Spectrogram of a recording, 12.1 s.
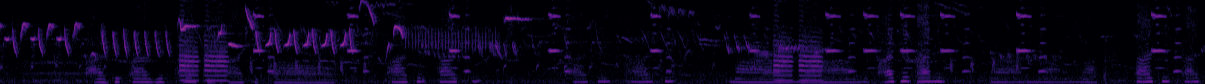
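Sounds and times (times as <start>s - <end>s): faint birdsong chirps and trills: 0.0s - 12.0s.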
